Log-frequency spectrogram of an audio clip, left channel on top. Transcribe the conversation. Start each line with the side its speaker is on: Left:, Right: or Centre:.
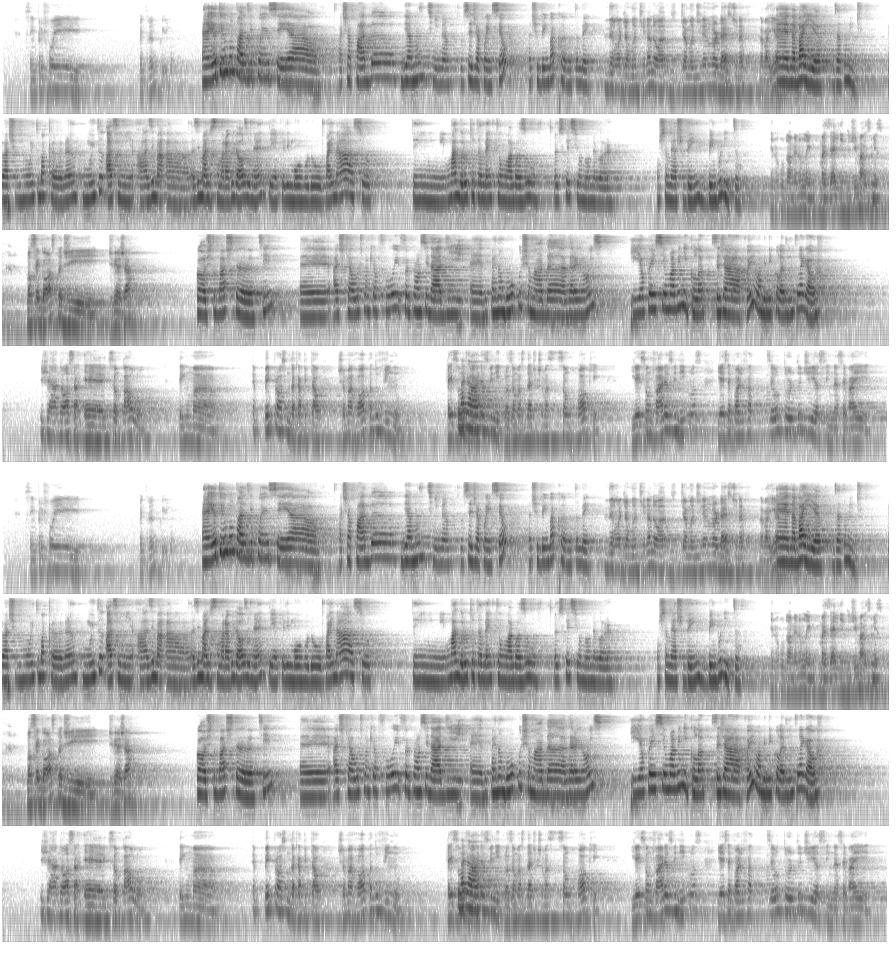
Left: Sempre foi foi tranquilo.
Right: É, eu tenho vontade de conhecer a, a Chapada Diamantina. Você já conheceu? Acho bem bacana também.
Left: Não, a Diamantina não. A Diamantina é no Nordeste, né? Na Bahia?
Right: É, na Bahia, exatamente. Eu acho muito bacana, muito, assim, as, ima a- as imagens são maravilhosas, né? Tem aquele morro do Painácio, tem uma gruta também que tem um lago azul. Eu esqueci o nome agora, mas também acho bem, bem bonito.
Left: Eu não- O nome eu não lembro, mas é lindo demais mesmo. Você gosta de, de viajar?
Right: Gosto bastante. É, acho que a última que eu fui foi para uma cidade, é, de Pernambuco chamada Garanhuns e eu conheci uma vinícola. Você já foi em uma vinícola? É muito legal. <laughs>
Left: Já, nossa, é, em São Paulo tem uma. É bem próximo da capital, chama Rota do Vinho. Que aí são
Right: Legal.
Left: várias vinícolas. É uma cidade que chama São Roque, e aí são várias vinícolas, e aí você pode fa- fazer o tour do dia, assim, né? Você vai.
